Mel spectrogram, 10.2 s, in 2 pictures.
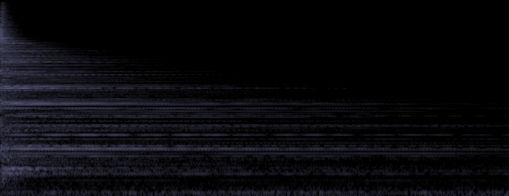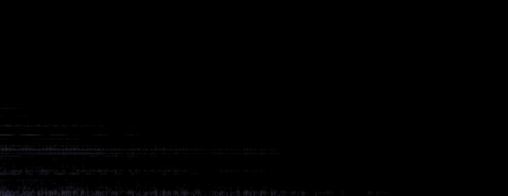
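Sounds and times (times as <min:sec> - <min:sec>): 
ride cymbals: 0:00.0 - 0:01.9.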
